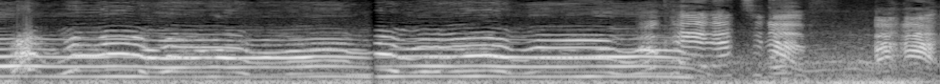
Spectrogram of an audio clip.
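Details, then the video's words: Husky singing, part of a compilation of huskies and dogs who sing: long, steady, drawn-out howled notes with clear harmonics, holding level for over a second before dipping, then broken, higher yelping bursts near the end. "Huskies and dogs who can sing away"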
